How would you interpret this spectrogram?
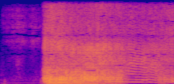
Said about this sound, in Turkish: Ay osurdum. Ay osurdum. Osurdum o sesi geldi mi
